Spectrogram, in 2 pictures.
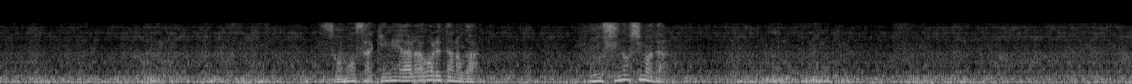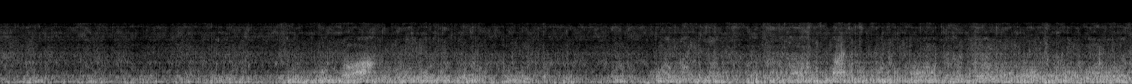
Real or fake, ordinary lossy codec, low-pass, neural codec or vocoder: fake; MP3, 64 kbps; 7.2 kHz; codec, 16 kHz, 4.8 kbps, FACodec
